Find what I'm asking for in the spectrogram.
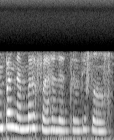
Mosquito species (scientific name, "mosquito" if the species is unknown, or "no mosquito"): no mosquito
